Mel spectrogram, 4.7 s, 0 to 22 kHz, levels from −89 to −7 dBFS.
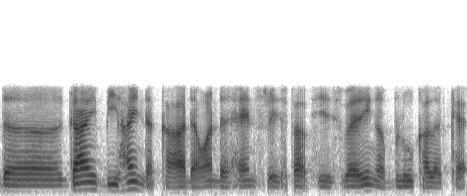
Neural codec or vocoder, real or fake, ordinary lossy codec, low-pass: autoencoder, 48 kHz, 128 numbers a frame, DAC-VAE, trained on Japanese speech; fake; Opus, 24 kbps; 3.6 kHz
